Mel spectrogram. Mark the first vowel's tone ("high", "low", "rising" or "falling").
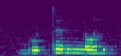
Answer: low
